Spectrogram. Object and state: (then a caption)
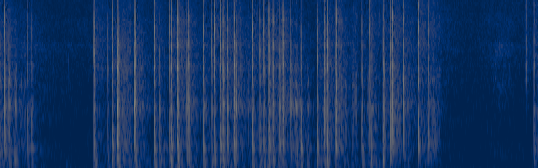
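Cardboard box of paper straws. Long nails tap and scratch along the edge of a kraft cardboard box with a window, full of paper straws. A few light taps start, then after a short pause come rapid, dry, crisp clicks and scratches with a papery rattle. The sound fades to near silence before a final few taps at the end.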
